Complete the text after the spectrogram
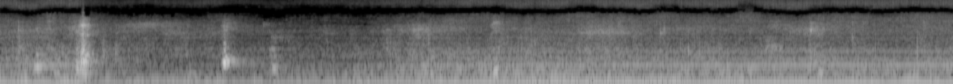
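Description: A car engine rumbles steadily for the whole stretch, a deep continuous drone with a couple of sharp knocks early on and no voices.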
